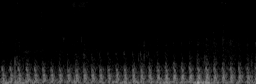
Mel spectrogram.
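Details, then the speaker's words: Chevrolet Impala parked with nobody inside: fast, regular low pulsing about eight beats a second keeps going; source unknown. "okay y'all I am out of the vehicle nobody's in it you hear it it's still doing"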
